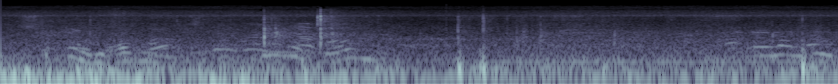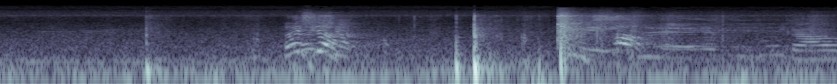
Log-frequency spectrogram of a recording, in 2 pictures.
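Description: A football being struck: a few sharp thuds of the ball, the loudest about six and a half seconds in, amid players shouting across the pitch.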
